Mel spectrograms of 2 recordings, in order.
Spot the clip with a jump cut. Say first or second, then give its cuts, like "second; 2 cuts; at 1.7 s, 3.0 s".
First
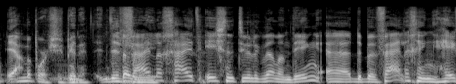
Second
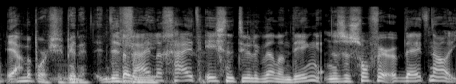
second; 1 cut; at 3.2 s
